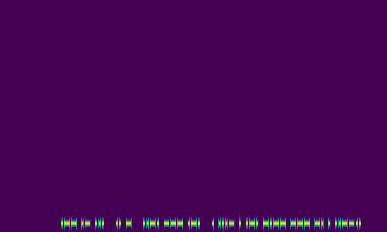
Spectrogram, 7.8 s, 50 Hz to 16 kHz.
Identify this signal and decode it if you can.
Morse code, heard as a keyed tone, about 36 wpm, 700 Hz. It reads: WAS IT FOR EVERYONE?
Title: Sentences from Top 1000 Words - Review Part 5 - 35wpm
